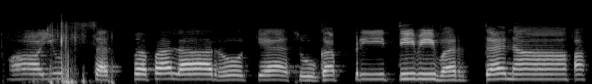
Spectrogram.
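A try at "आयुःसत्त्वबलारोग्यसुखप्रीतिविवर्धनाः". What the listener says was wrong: No pause here. Balarogya. Continuous.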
